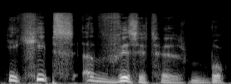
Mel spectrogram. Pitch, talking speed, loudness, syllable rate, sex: 115 Hz, 130 wpm, -20 LUFS, 3.4 syllables/s, male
